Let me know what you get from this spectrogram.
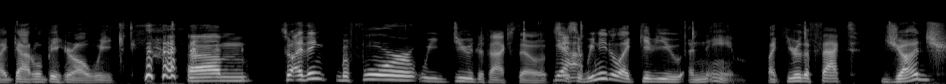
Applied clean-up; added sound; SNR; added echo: neural mask model Resemble Enhance denoiser.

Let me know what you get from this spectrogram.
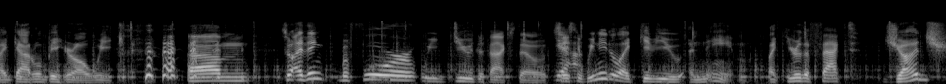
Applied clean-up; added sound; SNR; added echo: neural mask model RNNoise.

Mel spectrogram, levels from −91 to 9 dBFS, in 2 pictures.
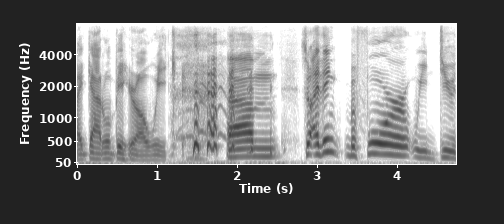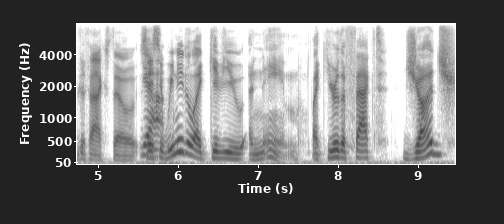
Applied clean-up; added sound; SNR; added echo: none; none; none; none.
